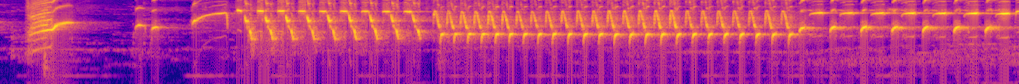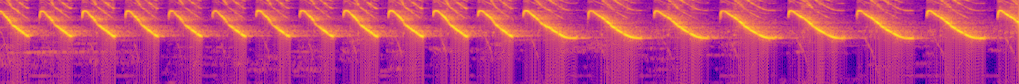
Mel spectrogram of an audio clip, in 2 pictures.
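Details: Canary singing long and steadily, used to prompt other canaries to sing: rapid rolling trills changing pitch, buzzy stretches, then a series of clear whistles sweeping downward, repeated evenly, with a soft ticking in the background.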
